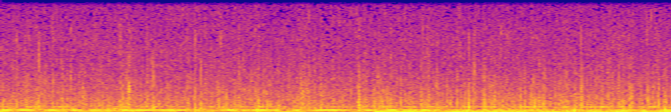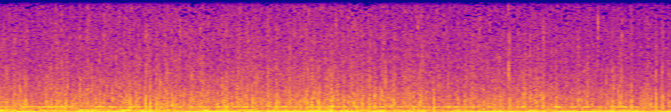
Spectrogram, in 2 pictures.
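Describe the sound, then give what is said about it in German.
Steady rain patters continuously throughout, a dense hiss of drops, while a low humming drone with faint sustained tones swells in after a few seconds and holds beneath it. “Du lauschst dem Rhythmus des Regens und dem Murmeln des Windes.”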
